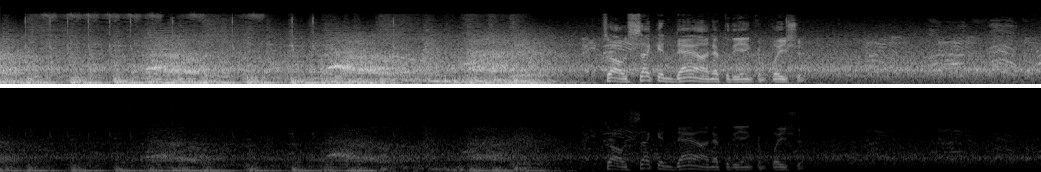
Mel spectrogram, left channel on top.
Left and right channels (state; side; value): quieter; right; 30.3 dB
